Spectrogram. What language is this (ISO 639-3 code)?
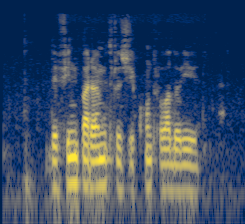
por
